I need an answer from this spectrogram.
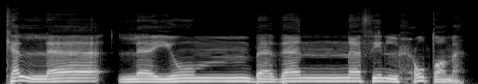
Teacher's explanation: So the noon and ba, they will be assimilated together and you will pronounce them as meme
